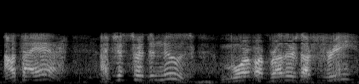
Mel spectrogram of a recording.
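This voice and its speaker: A man's voice: high-pitched, moderate pace, lightly acted. A man playing an earnest, anxious, loyal resistance informant in a video game. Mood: anxious, surprised. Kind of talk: video game character acting. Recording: tinny band-limited game audio, faint noise.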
